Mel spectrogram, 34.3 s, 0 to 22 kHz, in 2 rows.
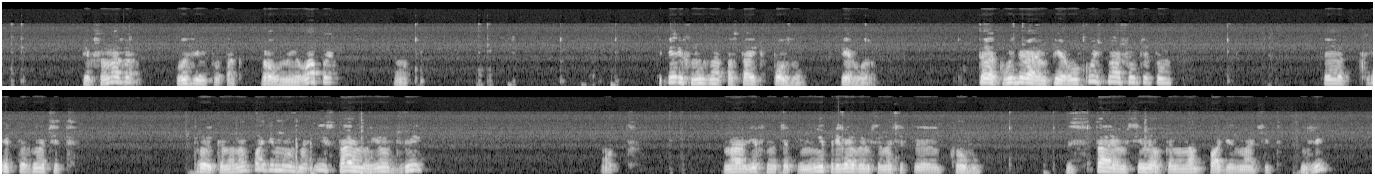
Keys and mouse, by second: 0.1 click, 1.6-5.2 middle drag, 5.9 click, 6.3-6.9 middle drag, 7.6-8.4 middle drag, 9.9-10.7 middle drag, 11.3-11.9 middle drag, 12.6 click, 13.5-15.4 middle drag, 19.3 KP_3, 21.5 g, 26.8-27.6 middle drag, 28.3-29.8 middle drag, 30.3 middle click, 31.3 KP_7, 33.1 g.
